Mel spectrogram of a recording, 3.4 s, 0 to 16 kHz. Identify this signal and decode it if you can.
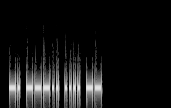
Morse code, heard as a keyed tone, about 36 wpm, 700 Hz. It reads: N8HM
